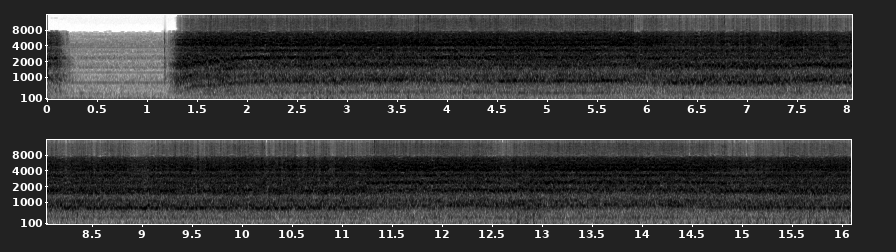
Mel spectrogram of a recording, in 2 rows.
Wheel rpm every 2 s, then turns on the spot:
50, 210, 210, 210, 200, 200, 220, 210.
none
